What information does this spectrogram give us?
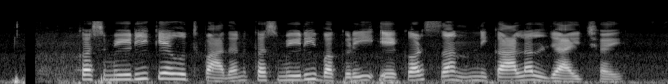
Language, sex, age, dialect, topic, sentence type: Magahi, female, 36-40, Western, agriculture, statement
